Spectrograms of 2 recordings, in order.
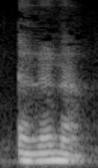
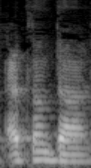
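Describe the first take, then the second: First: Atlanta as "Ellenna", with no t's; local Atlanta pronunciation. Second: Said in the usual way. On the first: Shown as a demonstration. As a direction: drop both t's in Atlanta, said loud. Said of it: "je dis Atlanta". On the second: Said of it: "je n'ai pas dit Atlanta".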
